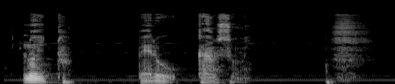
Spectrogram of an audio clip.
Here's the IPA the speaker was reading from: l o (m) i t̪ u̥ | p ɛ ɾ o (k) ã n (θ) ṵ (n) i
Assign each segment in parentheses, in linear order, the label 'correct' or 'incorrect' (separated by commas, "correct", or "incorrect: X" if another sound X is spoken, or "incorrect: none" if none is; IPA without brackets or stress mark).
incorrect: none, correct, incorrect: s, incorrect: m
